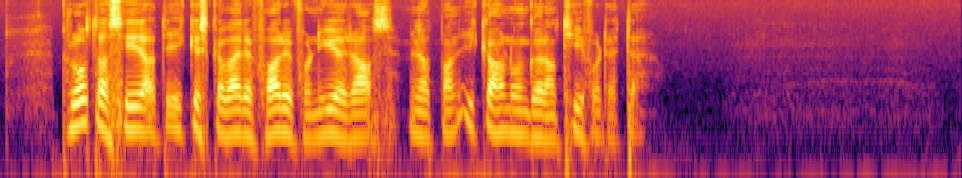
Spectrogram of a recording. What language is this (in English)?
Norwegian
